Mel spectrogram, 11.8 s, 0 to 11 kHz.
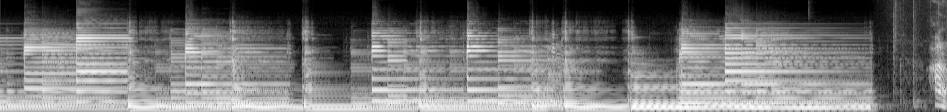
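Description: Electric guitar played through a Revv Generator 120 MKIII amplifier on its wide preset, sustained chords and ringing notes with effects, loud and steady, ending abruptly in a brief near-silent tail.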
